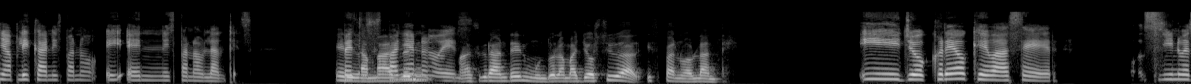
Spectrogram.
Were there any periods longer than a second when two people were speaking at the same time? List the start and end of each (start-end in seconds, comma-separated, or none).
3.4-4.8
